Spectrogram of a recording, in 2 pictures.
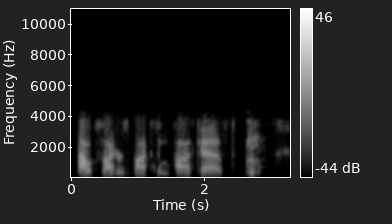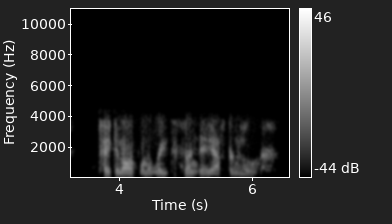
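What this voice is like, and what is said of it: Voice sounding slightly sick. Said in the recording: “As you can hear it in my voice, I'm slightly under the weather”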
